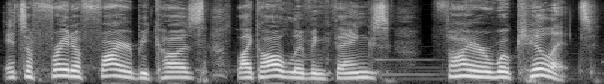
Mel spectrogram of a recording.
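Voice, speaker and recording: A man's voice: high voice, slow, no echo, faint music behind, pitched above the performer's own voice. A man voicing a determined young male Labrador dog who talks in an intense, resolute way.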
